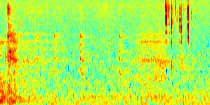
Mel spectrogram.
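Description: Near silence: faint room tone in a hall, with a few faint ticks near the end.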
